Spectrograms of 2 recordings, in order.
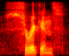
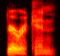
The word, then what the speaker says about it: shuriken: So, you accidentally get hit by a a shiken or a seren shuriken. I believe like sure it can.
